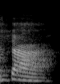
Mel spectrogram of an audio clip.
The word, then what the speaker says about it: Rasha: I keep having Rashad, right? Like Tasha, you could say Tasha but with the R. Like Rasha. Oh, that's right. Tasha with R. So Rasha.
